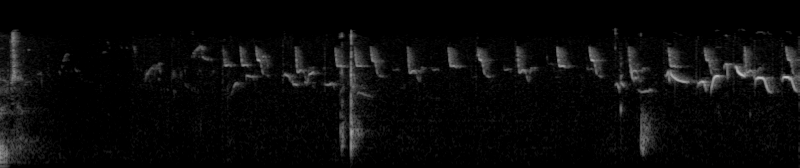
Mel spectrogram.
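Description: Faint bird song: a quick series of short, high chirps, each dipping in pitch, about three a second, starting about two seconds in. A single sharp click comes a little after the middle.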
